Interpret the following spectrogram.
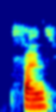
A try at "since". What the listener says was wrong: Since. Bukan science. Since, ya.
